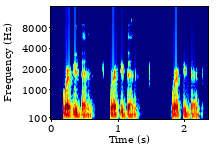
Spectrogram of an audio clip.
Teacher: so you just kind of barely hit that r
